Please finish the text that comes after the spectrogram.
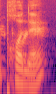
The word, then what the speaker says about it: prenais: So same thing here, final S not pronounced. Je prenais, tu prenais, il prenait, final T not pronounced, so the same form, okay?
